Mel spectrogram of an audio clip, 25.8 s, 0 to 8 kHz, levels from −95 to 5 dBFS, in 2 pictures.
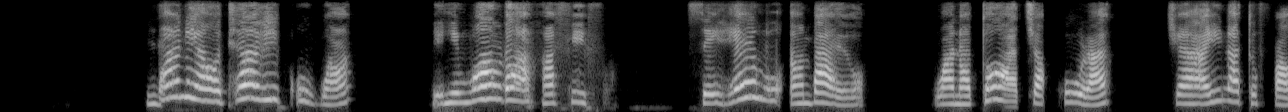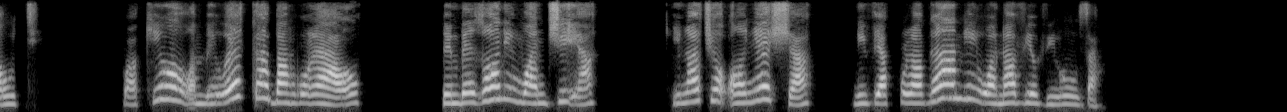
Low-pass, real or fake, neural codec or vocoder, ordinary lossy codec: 7.2 kHz; fake; codec, 16 kHz, 1 kbps, FreqCodec, larger model; Opus, 32 kbps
